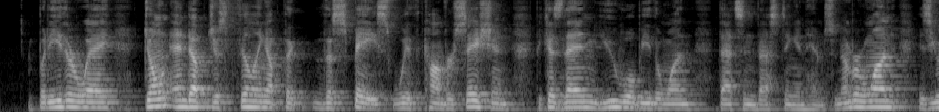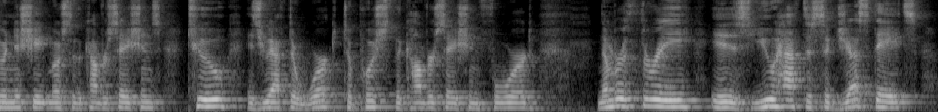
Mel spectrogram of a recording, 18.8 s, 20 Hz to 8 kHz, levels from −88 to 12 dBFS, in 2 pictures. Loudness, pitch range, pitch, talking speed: -24 LUFS, 135-165 Hz, 150 Hz, 175 wpm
